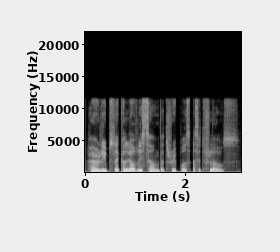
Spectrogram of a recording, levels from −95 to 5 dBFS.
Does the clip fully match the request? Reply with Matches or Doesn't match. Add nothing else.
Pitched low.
Doesn't match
